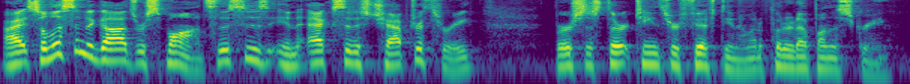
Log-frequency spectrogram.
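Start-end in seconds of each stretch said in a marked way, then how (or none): none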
